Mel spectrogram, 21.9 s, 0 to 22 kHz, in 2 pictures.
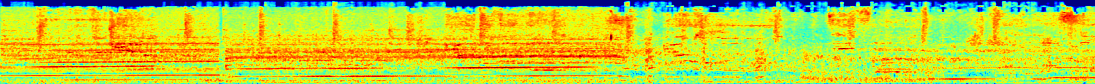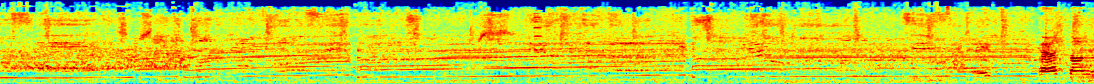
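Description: Porsche 911 Cup race cars in Gran Turismo Sport on the Dragon Trail Seaside circuit, engines droning and shifting pitch steadily through the clip with tire noise, loud and continuous under occasional talk.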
